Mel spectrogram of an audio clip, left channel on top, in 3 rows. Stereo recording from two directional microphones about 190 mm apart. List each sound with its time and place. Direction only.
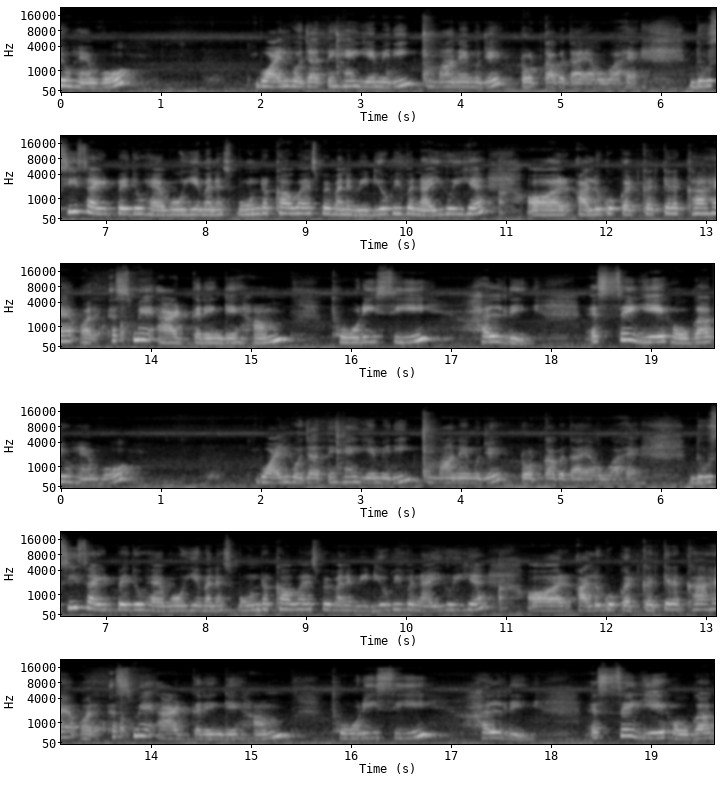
0.0 s speech: 25° left (ahead or behind)
2.0 s speech: 15° left (ahead or behind)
